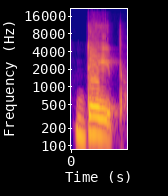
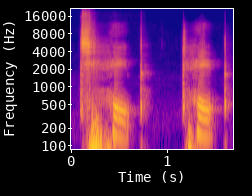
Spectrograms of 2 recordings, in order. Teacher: It's not voiced, so just put your tongue behind your teeth, push, and blow the air out. You can hear that the air coming out at the beginning of the word. · Shown in: second take · If you don't have that air coming out, it's going to sound like a D, d, d, d. · Term: regular T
